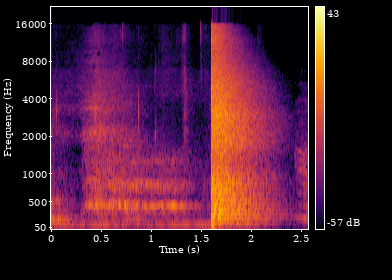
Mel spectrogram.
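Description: A white balloon bursts during a party word game, one sharp loud pop after a quiet stretch with faint background murmur.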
